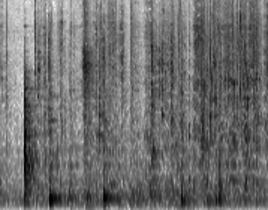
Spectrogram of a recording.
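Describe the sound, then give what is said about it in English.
Egg being whisked into hot milk and cooked rice in an Instant Pot: a whisk clinks and scrapes against the pot in quick, irregular strokes, with wet stirring sounds between them. No talk. “And now I'm gonna whisk this right into the Instant Pot with the hot milk and rice.”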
